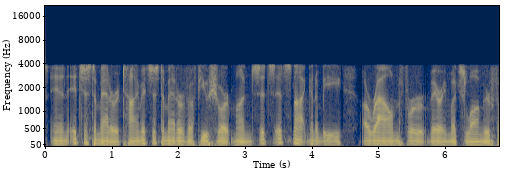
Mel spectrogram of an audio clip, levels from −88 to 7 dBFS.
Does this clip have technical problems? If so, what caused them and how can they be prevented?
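No, this clip does not have technical problems.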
